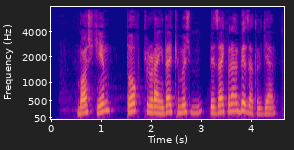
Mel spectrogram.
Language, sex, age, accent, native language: Uzbek, male, 18-24, Farg'ona, Uzbek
